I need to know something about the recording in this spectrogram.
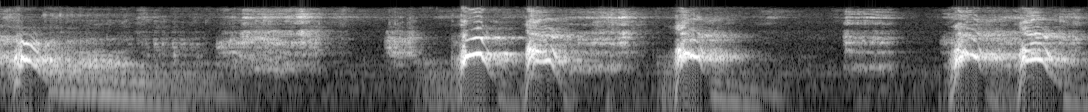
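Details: A mixed-breed dog, Shih Tzu crossed with Miniature Pinscher, barking at sounds played to it indoors; a handful of sharp, husky barks about one second apart over a low background hiss.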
